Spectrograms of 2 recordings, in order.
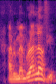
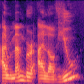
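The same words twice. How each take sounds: First: The stress is on love. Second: The stress is on you.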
